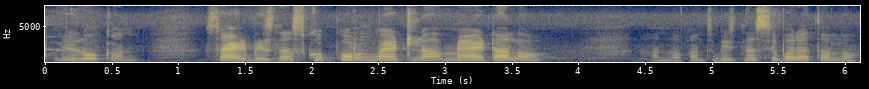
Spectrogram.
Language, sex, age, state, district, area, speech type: Goan Konkani, female, 30-45, Goa, Murmgao, rural, spontaneous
